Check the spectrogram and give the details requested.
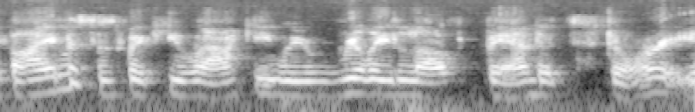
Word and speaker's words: Wikiruk: My students over the years, they had a hard time pronouncing my last name. It's Wikiruk, and they would call me Mrs.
